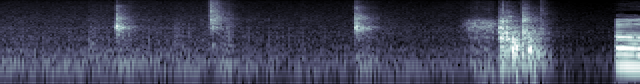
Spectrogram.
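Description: Scissors snipping through gathered fabric: three short, sharp cuts spaced about half a second to a second apart, followed by a longer, louder rustle near the end.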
